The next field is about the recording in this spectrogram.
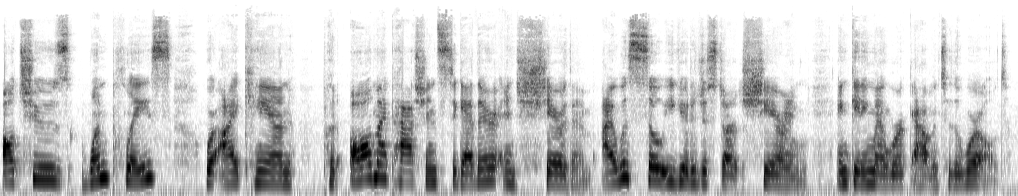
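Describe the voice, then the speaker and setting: A woman's voice: medium pitch, unhurried, a bit bright. A young adult woman hosting her own podcast, talking in an upbeat, conversational and encouraging way. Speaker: podcast host. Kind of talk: solo podcast monologue.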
